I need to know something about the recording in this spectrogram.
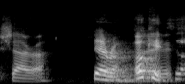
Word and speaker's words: Scheurer: It's a Swiss name. So in French it would be Scheurer. In German it would be Scheurer, and in English we pronounce it Scherer.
